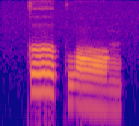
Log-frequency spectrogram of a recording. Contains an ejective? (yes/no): no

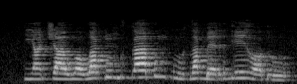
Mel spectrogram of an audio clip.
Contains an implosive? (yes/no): yes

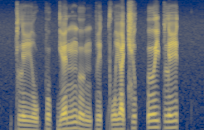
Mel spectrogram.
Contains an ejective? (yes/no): no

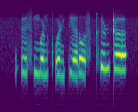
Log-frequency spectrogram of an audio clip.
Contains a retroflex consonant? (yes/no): yes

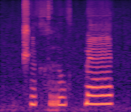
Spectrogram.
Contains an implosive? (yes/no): no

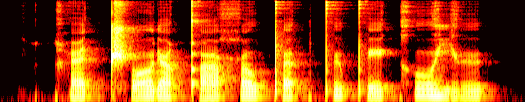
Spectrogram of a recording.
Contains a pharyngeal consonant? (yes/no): yes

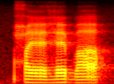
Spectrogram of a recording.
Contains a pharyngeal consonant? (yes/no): yes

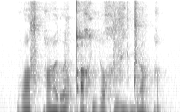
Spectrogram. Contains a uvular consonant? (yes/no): yes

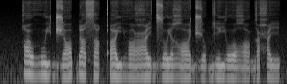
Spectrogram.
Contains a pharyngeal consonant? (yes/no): yes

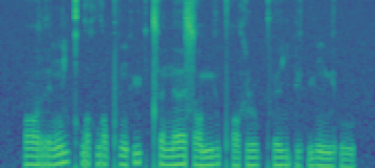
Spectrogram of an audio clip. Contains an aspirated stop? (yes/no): yes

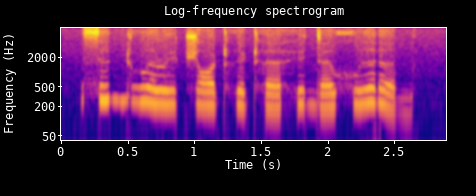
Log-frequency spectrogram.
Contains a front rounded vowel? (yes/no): yes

